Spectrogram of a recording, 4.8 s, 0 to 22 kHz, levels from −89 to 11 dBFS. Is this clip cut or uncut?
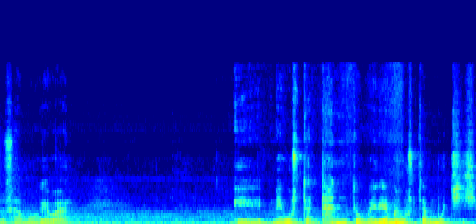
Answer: uncut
